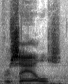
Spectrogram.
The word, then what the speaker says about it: Versailles: So it's spelled like Versailles, and I know that, but it's pronounced Versailles.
